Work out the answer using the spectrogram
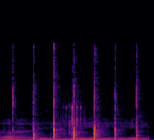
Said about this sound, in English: So everyone, give him a round of applause.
